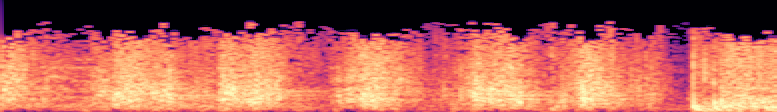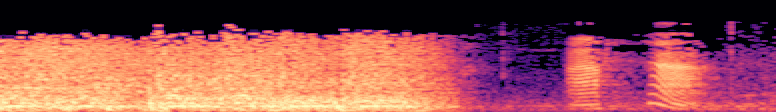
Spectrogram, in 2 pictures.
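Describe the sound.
A volley of gunfire from rebels hidden behind trees, firing on soldiers in bright red uniforms, bursts in abruptly after voices as a dense, loud crackling roar lasting a few seconds, then gives way to quieter sounds.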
